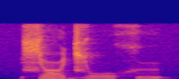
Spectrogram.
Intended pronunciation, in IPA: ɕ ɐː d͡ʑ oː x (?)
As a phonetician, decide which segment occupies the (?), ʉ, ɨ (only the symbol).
ɨ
